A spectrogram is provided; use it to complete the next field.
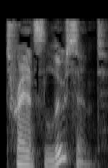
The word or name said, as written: translucent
